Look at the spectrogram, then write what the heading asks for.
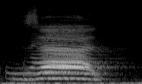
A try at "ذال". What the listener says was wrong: یہ زا نہیں پڑھیں گے اس کو، بلکہ ذال پڑھیں گے۔ ذال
